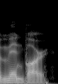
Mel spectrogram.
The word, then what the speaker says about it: minbar: steps of a pulpit called the minbar pronounced mi n bar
